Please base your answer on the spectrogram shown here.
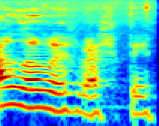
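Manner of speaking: talking with mouth full. Host takes a bite of the dish after saying goodbye, muffled, mouth full.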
